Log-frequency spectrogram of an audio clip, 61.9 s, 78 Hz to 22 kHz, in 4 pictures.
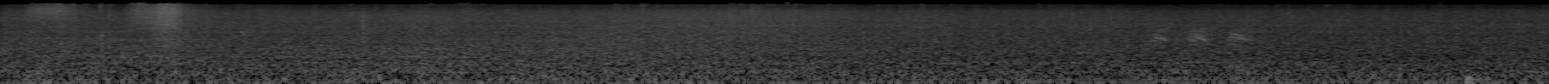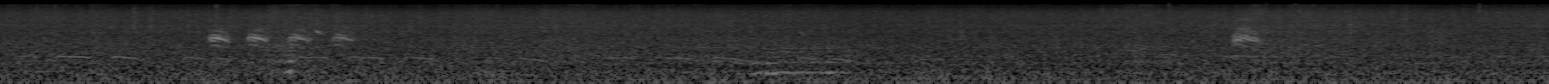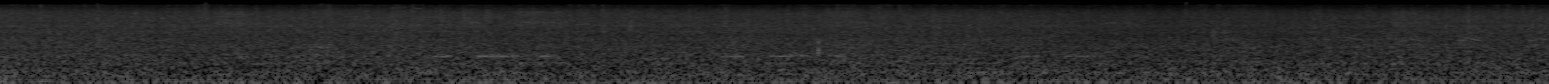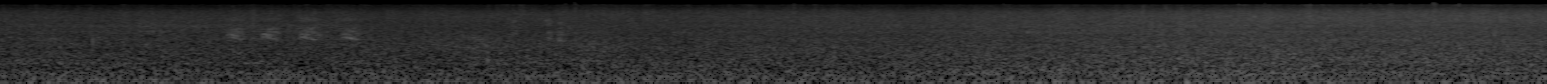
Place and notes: Cut Throat Lane, County Durham, UK - Underneath Sycamore Tree on Cut Throat Lane
Recording stood underneath large Sycamore Tree on Cut Throat Lane in County Durham. Wood Pigeon, Crows, insects and wind in leaves. Sounds of farm nearby. Recorded using Sony PCM-M10
Newcastle upon Tyne, UK, 6 August 2016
